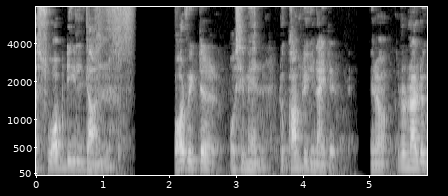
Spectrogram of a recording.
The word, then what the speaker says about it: Osimhen: Osimhen, right? Not Menhe. So Osimhen, Victor Osimhen.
